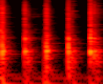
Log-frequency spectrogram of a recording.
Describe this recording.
v cell LlLll .R
recordings of variouts trumpet extended techniques, performed by David Bithell, recorded by Ali Momeni with a Neumann mics (marked .L) and an earthwords (marked .R). Dynamics are indicated with from pp (very soft) to ff (very loud). V indecas valve, s and l indicate short and long, pitches in names indicate fingered pitches,
technique, davood, valve, clicks, extended, rhythmic, trumpet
